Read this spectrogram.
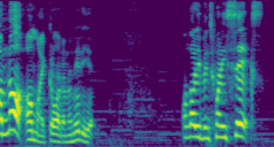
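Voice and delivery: ordinary talk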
